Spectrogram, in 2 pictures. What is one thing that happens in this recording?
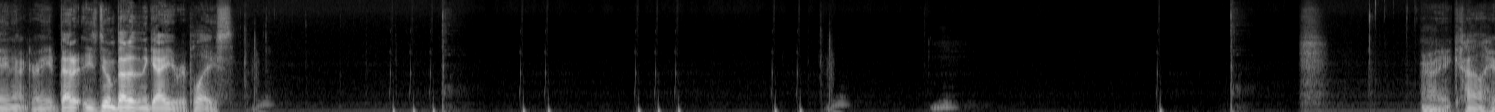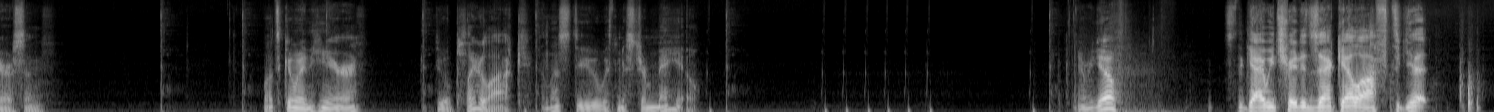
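A middle-aged man talks calmly into a close microphone, in short bursts.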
